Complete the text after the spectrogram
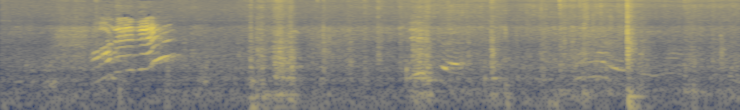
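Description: A young child calls out and squeals nearby.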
